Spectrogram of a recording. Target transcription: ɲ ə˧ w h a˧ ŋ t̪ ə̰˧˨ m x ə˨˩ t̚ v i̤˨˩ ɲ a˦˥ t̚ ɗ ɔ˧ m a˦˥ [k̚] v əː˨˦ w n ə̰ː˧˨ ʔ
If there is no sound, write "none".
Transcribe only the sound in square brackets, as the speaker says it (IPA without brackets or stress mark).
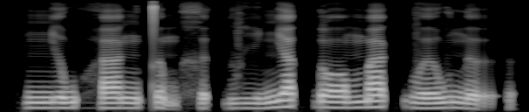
k̚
